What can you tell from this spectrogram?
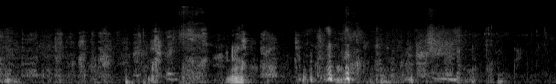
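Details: Boxer named Layla greeting her owner on arrival home indoors, giving short whines and whimpers mixed with panting and snuffling, while a man talks to her throughout.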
